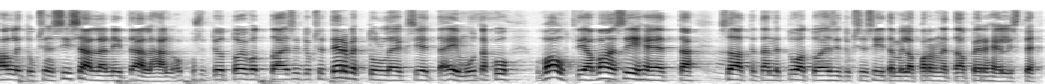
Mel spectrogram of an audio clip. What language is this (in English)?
Finnish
